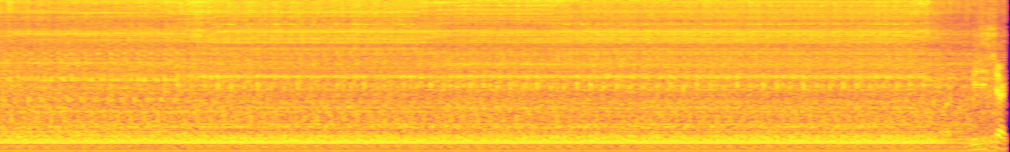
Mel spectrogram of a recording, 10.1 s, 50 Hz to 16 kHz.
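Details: VW Passat B6 engine idling: loud rough drone and steady pulsing vibration from a failing alternator overrunning clutch pulley.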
